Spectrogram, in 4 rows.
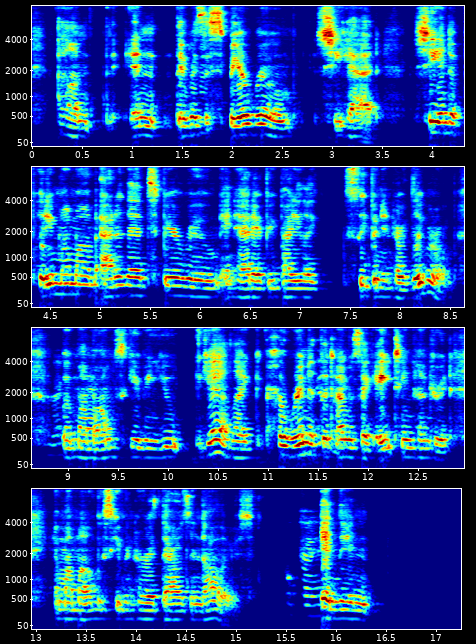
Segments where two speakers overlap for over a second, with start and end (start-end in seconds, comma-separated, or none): none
